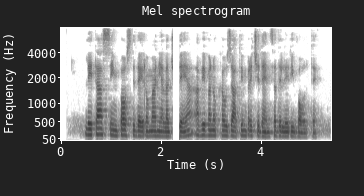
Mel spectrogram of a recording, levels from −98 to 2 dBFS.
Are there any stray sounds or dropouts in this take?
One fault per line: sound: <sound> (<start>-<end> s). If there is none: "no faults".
sound: dropout (2.2-2.4 s)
